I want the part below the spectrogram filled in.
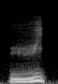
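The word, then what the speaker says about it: huit: Then here, final T is pronounced. So 8, 8. Remember in French, this H letter here, okay, doesn't exist phonetically, so we don't really pronounce it. Okay, so if you listen carefully, you will only listen or hear these vowels at the beginning of the word. 8, 8.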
